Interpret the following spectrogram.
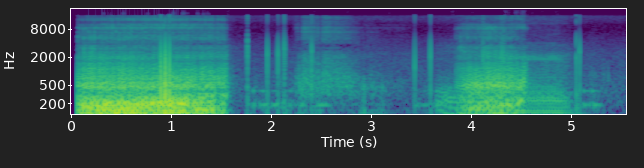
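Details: Bus and Kat, pet dogs asleep, snoring at home: a long, loud, rumbling low snore lasting about a second and a half, a few soft clicks and a quieter breath, then a second raspy snore around four seconds in.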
